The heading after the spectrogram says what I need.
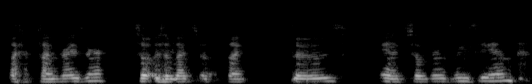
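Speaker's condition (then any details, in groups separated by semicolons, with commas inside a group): Spinal muscular atrophy, type 2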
